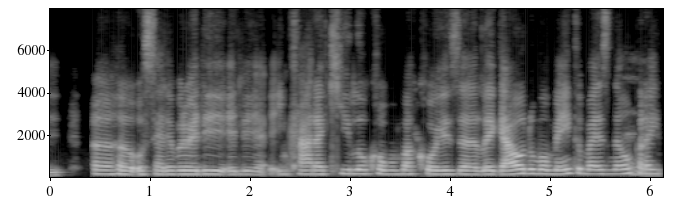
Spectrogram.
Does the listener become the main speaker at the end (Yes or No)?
No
